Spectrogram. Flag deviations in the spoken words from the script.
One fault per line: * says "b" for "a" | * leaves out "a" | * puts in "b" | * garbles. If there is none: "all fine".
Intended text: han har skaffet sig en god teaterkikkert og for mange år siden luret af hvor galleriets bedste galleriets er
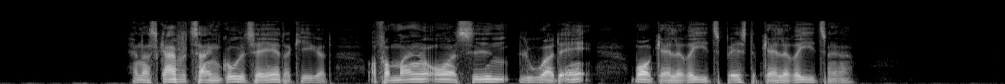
all fine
